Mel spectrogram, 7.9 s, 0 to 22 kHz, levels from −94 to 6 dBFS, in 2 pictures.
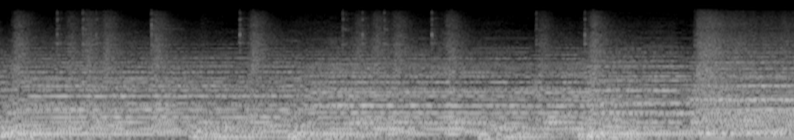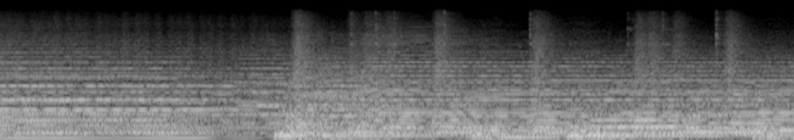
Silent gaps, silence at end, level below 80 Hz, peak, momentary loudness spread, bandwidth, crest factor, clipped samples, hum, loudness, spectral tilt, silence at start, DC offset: none; 0 s; -36 dBFS; -6 dBFS; 3 LU; 13.5 kHz; 14 dB; under 0.1%; none; -21 LUFS; -7.5 dB/octave; 0 s; under 0.1%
